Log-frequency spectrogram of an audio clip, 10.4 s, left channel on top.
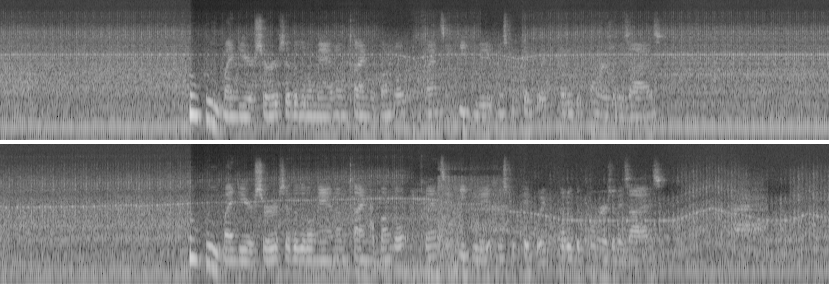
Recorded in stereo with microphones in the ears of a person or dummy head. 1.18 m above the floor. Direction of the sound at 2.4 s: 5° left (ahead or behind).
